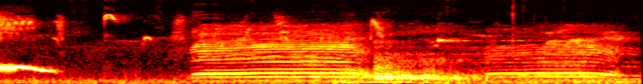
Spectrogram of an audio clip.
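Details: Cattle herded along a rural village road among green trees and wide rice fields toward their pen. One long, steady, deep moo lasting about a second, then a shorter second moo, with high bird chirps scattered through the background.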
